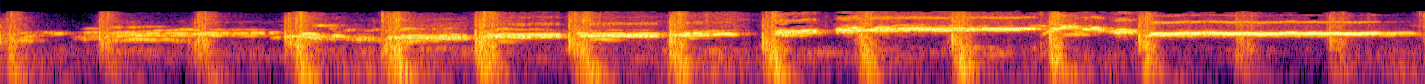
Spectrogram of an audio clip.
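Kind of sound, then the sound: human body sound, man whistling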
